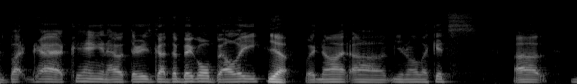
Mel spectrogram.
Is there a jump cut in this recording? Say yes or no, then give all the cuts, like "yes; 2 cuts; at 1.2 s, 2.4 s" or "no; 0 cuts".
no; 0 cuts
